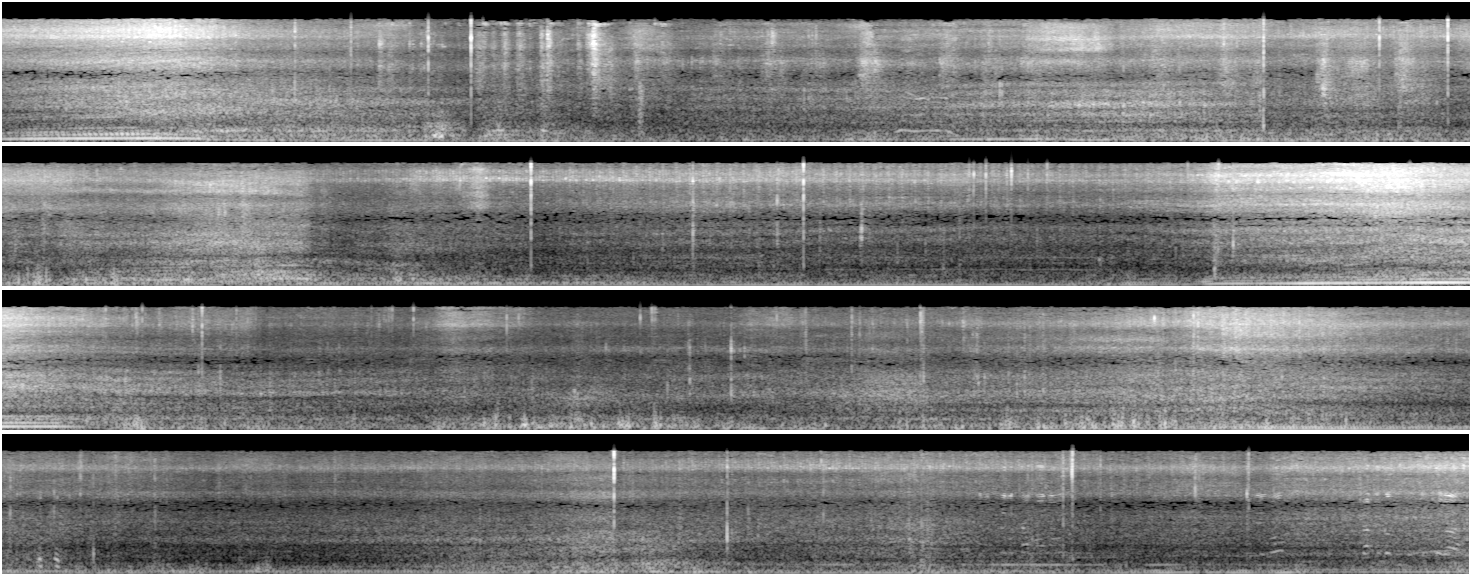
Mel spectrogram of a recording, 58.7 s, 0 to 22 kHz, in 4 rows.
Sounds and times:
Car: 0:00.0 - 0:58.7
Truck: 0:00.0 - 0:58.7.

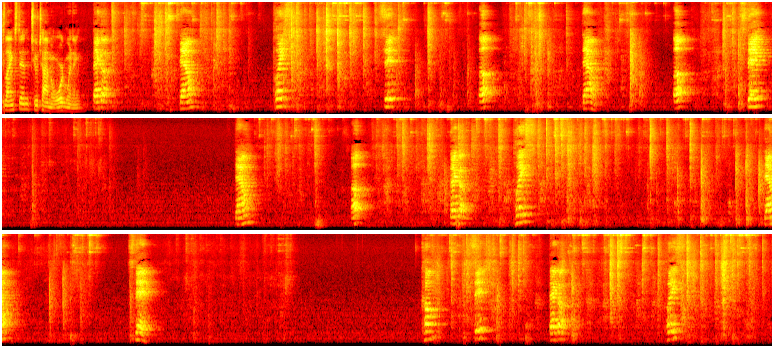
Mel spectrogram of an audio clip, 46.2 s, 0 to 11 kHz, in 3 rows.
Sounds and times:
Speech: 0:00.0 - 0:02.3, 0:11.6 - 0:12.0, 0:20.1 - 0:20.6, 0:33.4 - 0:34.0, 0:39.2 - 0:39.6, 0:41.8 - 0:42.2, 0:44.1 - 0:44.5.

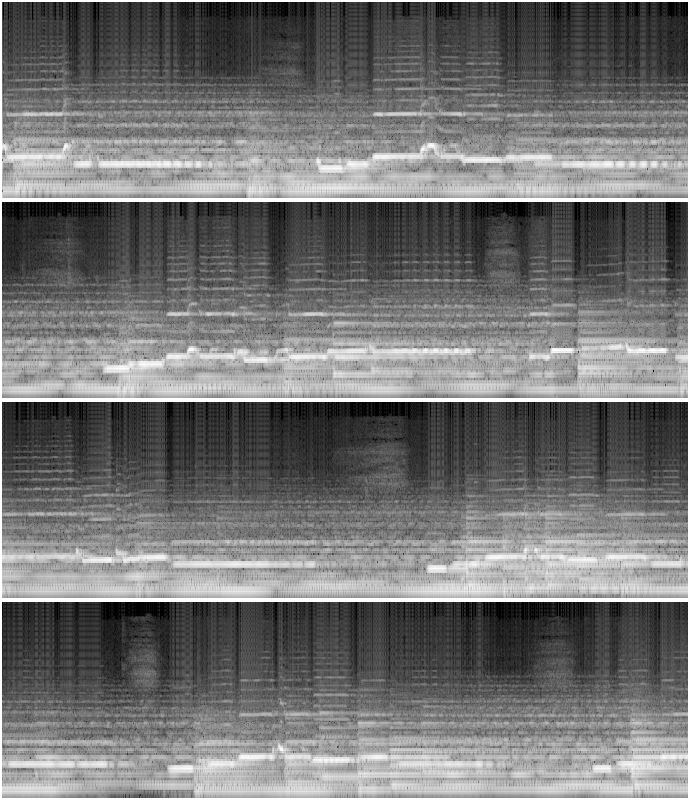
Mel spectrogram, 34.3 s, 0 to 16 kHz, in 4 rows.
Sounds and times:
Flute: 0:00.0 - 0:34.3.

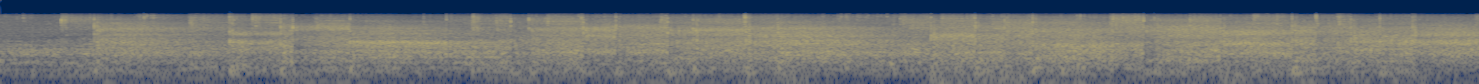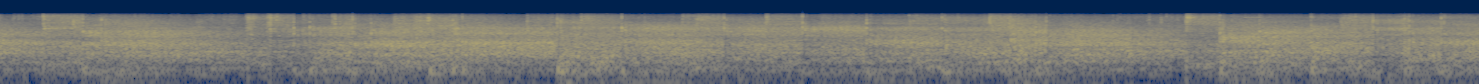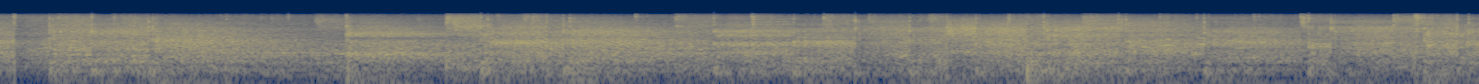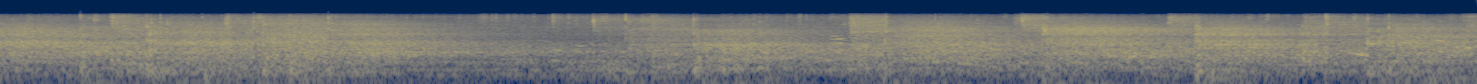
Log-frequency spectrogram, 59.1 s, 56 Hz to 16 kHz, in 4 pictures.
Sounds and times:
Arrow: 0:00.2 - 0:59.1.

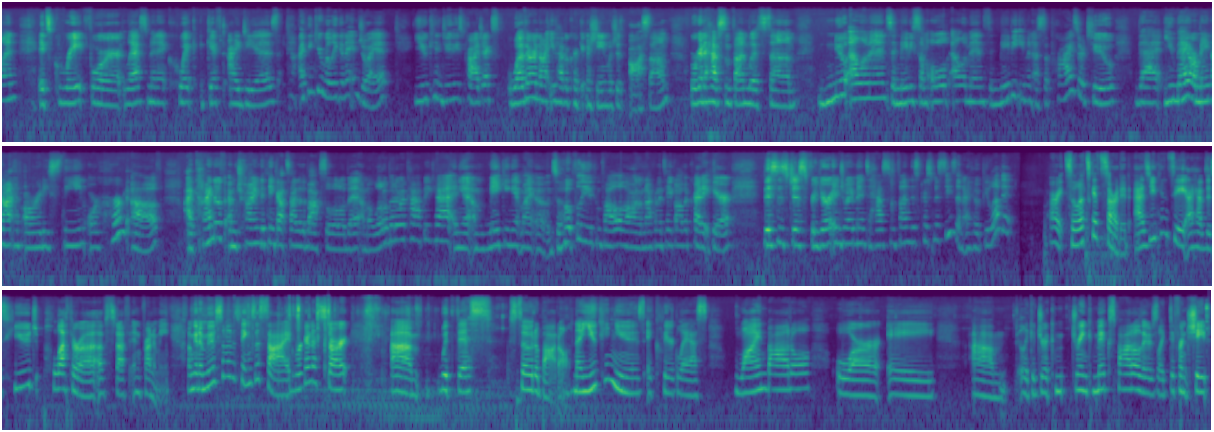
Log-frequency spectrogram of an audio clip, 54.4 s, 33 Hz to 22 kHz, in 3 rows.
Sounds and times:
Speech: 0:00.0 - 0:54.4.

